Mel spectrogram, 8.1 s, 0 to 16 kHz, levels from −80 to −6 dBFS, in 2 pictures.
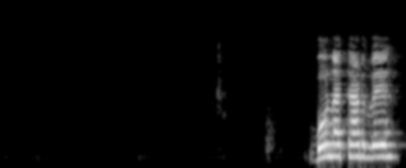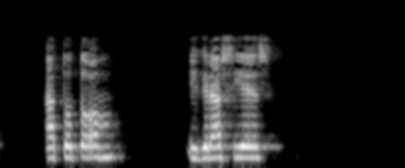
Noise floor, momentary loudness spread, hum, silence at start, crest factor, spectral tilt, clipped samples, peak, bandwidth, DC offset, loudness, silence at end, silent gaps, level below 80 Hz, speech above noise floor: -90 dBFS; 11 LU; none; 3.15 s; 20 dB; -4 dB/octave; under 0.1%; -2 dBFS; 7.4 kHz; under 0.1%; -17 LUFS; 1.35 s; none; -66 dBFS; 74 dB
